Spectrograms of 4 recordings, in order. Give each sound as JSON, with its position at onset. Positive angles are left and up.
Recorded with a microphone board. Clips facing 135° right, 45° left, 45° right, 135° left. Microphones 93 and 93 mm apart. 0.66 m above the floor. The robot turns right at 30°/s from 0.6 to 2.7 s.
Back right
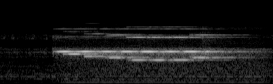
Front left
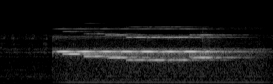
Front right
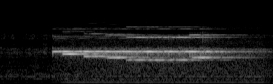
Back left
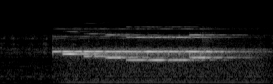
{"t": 0.5, "sound": "a ringtone", "azimuth_deg": 35, "distance_m": 0.9}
